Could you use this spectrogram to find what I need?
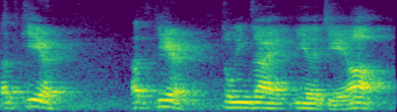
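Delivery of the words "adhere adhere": "adhere" with a very short pause where the D would be; silent, held D in "adhere"; brief stop for D. Shown as a demonstration. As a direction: say "adhere" as "uh', here", D never released. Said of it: "很短暂的时间".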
